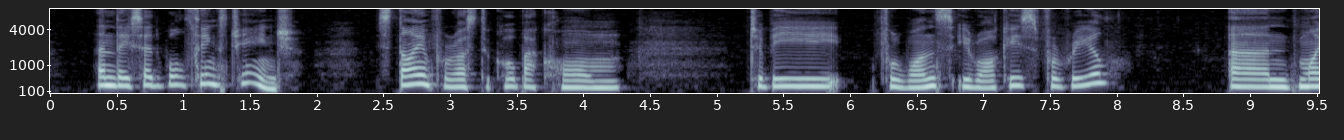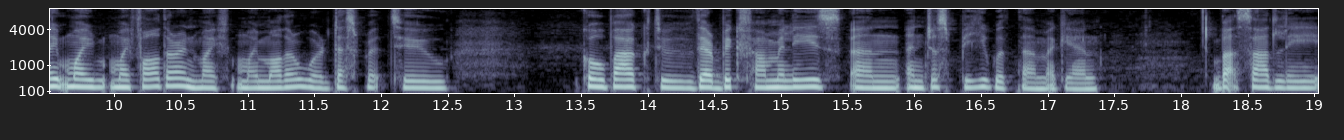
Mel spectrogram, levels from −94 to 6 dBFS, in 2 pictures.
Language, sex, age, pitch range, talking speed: English, female, 30-49, 180-210 Hz, 150 wpm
